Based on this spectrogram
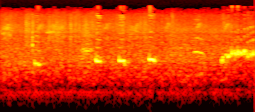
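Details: A juvenile pied butcherbird sings in Australia: a few soft separate whistled notes spaced about half a second apart, then a fast rising warbled trill at the end.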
